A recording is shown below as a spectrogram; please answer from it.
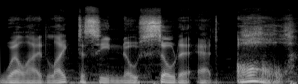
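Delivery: firm, stern, slow delivery. Retelling what she said about drinking soda: imitating a stern reply. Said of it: "She looks at me sternly and says".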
